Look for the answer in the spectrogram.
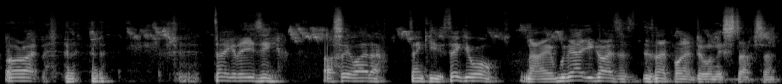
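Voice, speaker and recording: A man's voice: mid-range voice, steady tone, moderate pace. Male host, mid-range voice, chatty and rambling, noisy outdoor audio with birdsong. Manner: rambling, chatty, laughs often. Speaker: homebrew channel host. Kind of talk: casual live-stream chat. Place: at home, near the garage, partly outdoors.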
